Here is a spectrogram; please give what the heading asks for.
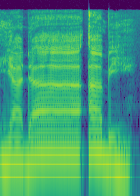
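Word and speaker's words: يدا أبي: Nah, di sini merupakan mad jaiz karena memang bukan dalam kondisi satu kalimat. Yada abi, ya. Yada abi merupakan dua kalimat yang berbeda. Yada dengan abi berbeda kalimat, sehingga itu harus dibaca jaiz, ya.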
